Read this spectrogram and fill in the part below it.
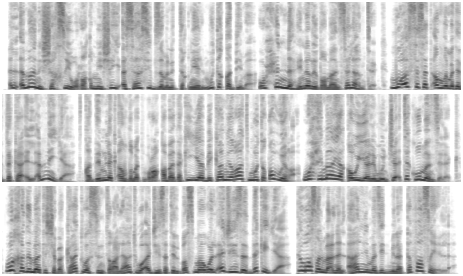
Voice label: Saudi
